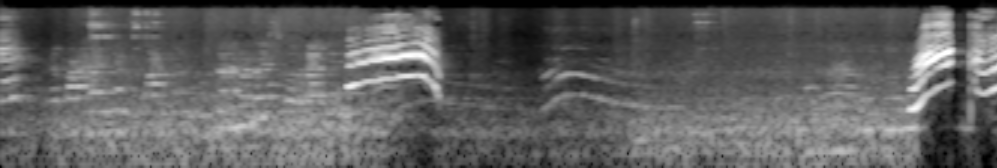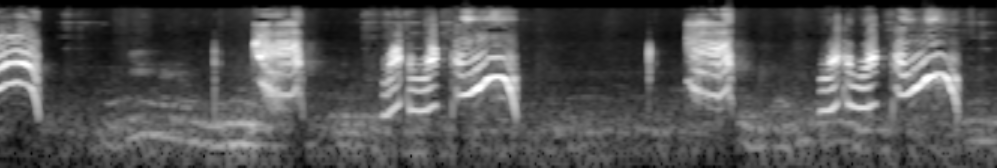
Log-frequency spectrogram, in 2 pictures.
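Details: Green rose-ringed parakeet making natural sounds during a meal: soft murmuring, then clusters of swooping, rising-and-falling squeals and short chirps scattered across about thirteen seconds.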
